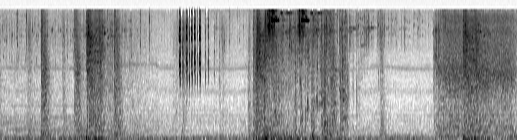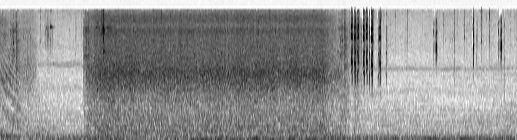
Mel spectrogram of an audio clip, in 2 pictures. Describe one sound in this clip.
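Game sound effects whoosh and clatter.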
